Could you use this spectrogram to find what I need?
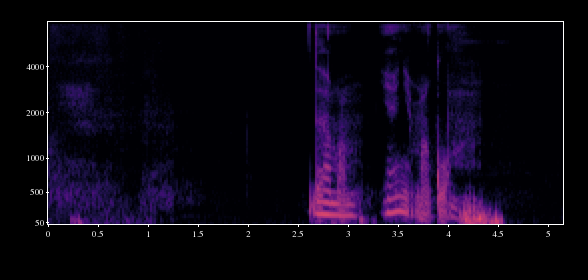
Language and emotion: Russian, neutral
